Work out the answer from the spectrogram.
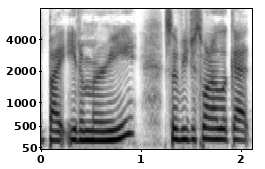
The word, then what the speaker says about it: Ida-Maria: So it's Ida Marie. I've been calling you Ida Marie. No, I know, because in Italian, like I is pronounced E, so that's why.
